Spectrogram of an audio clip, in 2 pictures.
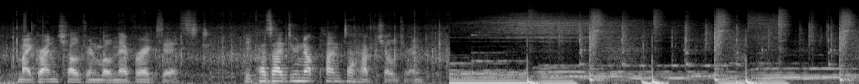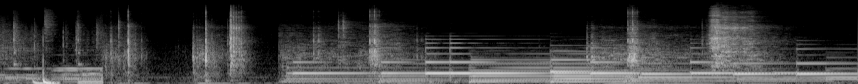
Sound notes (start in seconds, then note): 9.7 breaking Sounds; 11.4 sad Music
